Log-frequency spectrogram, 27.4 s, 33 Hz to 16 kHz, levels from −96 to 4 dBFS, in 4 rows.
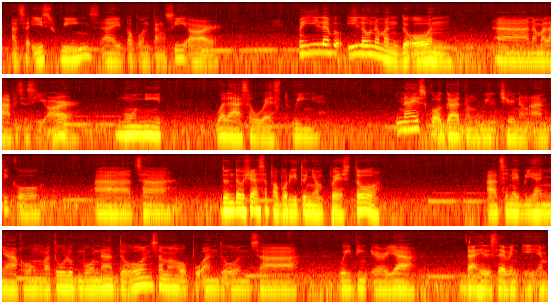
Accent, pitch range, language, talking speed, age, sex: Filipino, 90-120 Hz, English, 125 wpm, 20-39, male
